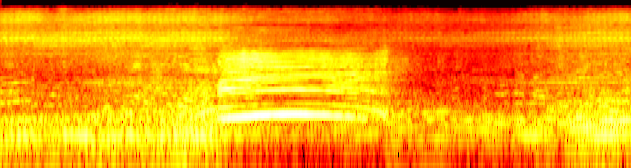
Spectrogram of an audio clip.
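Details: Angry cattle in village surroundings, a single moo of about a second and a half that rises then falls, set against a steady low background rumble.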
